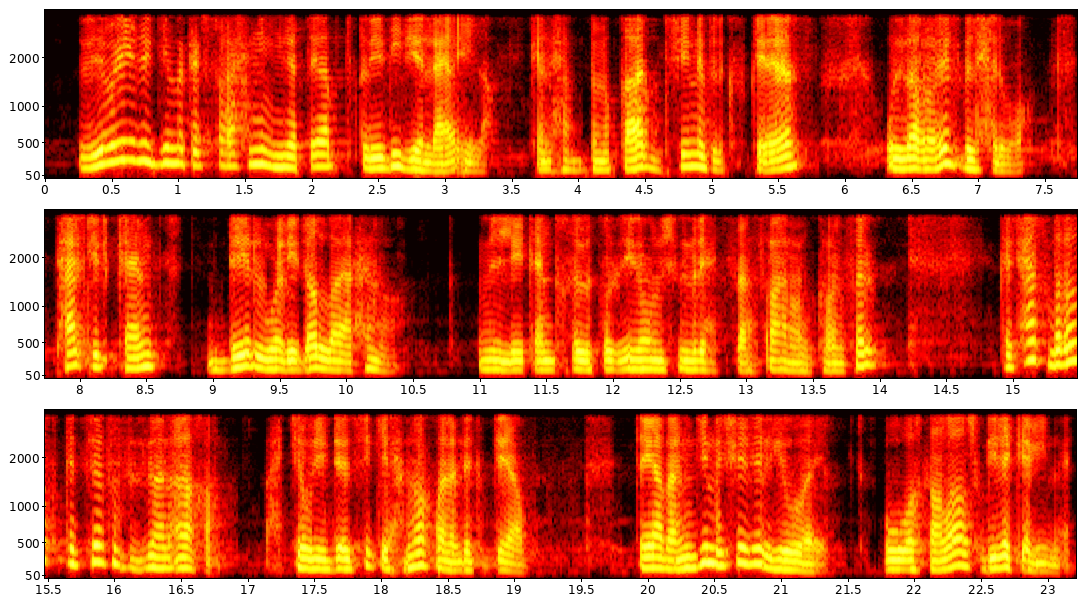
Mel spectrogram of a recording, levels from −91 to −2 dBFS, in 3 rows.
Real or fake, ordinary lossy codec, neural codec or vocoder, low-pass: fake; none; codec, 16 kHz in and 24 kHz out, 0.6 kbps, FireRedTTS-2 codec; 3.6 kHz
